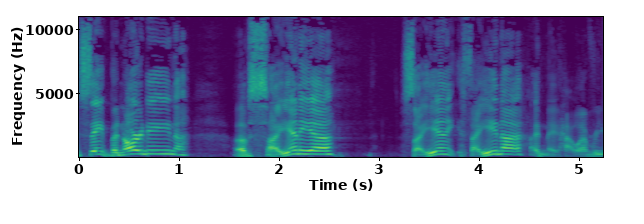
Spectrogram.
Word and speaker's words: Bernardine: Bernardine, yeah, okay, I'm saying it right. B-E-R-N-A-R-D-I-N-E. Bernardine, all right?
